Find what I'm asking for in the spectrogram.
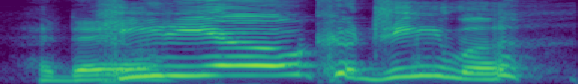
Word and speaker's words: Hideo Kojima: Just say it like a normal person. – Kojima-san. – Hideo Kojima. – There you go. Better. You're trying to put an accent on it. Like, don't.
